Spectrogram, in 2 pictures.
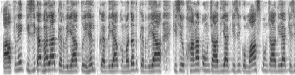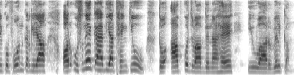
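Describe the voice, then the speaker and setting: A man teaching spoken English who says each phrase slowly and then repeats it, calling his viewers friend and child. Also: high-pitched, fairly even intonation, dry recording, studio quality. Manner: drills phrases slowly and repeats them for learners. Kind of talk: classroom-style language lesson.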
